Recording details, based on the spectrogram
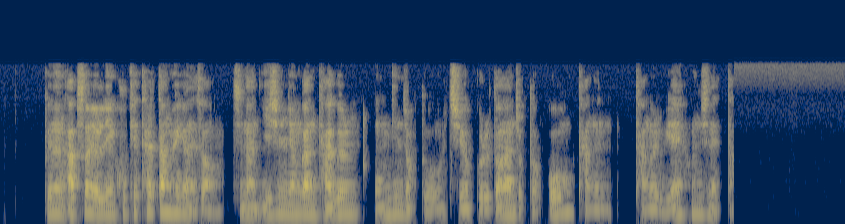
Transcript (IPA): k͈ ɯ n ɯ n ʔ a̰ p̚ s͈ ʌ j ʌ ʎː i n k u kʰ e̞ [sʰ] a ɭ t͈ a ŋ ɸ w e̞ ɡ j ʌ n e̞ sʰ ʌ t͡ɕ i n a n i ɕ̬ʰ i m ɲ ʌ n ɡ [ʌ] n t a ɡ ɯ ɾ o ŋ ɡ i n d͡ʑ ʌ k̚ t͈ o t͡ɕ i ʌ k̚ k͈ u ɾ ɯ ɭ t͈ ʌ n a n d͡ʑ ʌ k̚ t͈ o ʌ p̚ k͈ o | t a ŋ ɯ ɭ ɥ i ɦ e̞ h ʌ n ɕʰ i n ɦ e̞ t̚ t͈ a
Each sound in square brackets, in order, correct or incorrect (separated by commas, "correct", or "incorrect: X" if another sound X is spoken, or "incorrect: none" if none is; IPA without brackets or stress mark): incorrect: tʰ, incorrect: a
